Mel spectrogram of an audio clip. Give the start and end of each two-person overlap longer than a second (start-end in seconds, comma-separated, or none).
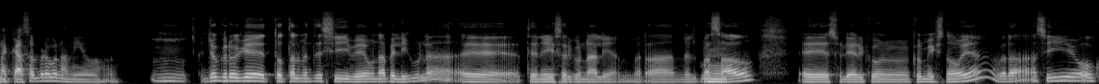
none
